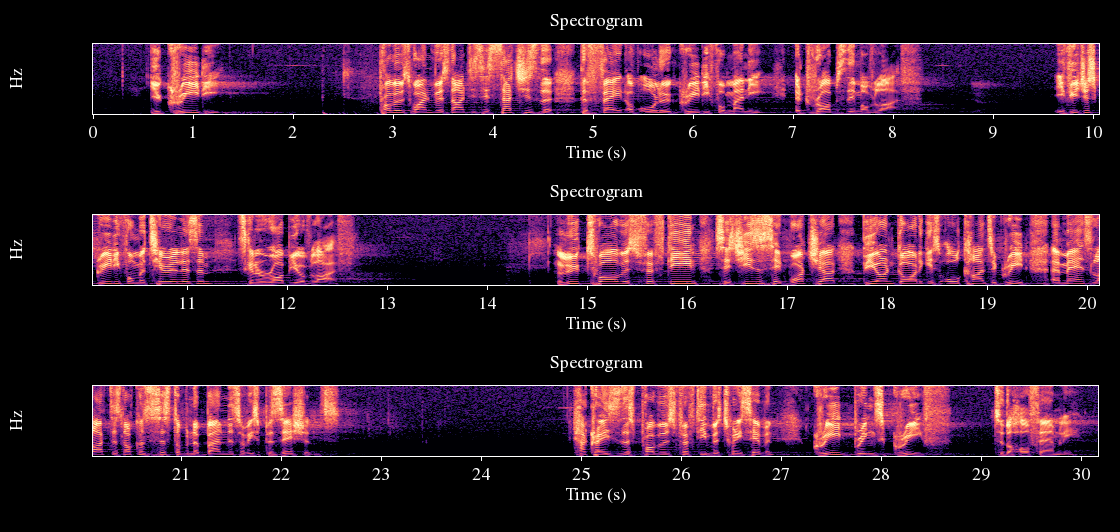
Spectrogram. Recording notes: Recorded live.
